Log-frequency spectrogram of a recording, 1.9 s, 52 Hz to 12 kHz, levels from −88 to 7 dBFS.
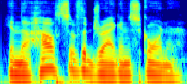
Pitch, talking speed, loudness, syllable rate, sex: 105 Hz, 225 wpm, -16 LUFS, 5.8 syllables/s, male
